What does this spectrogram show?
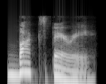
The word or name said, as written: boxberry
